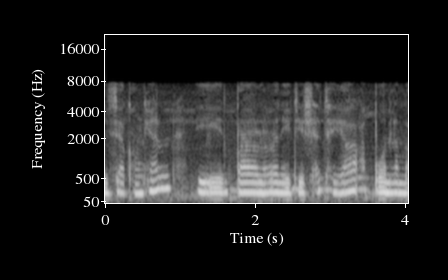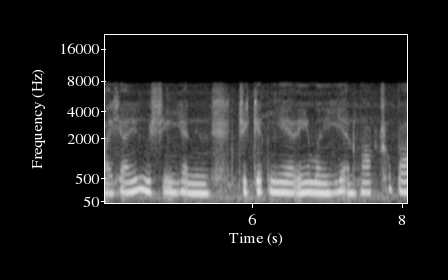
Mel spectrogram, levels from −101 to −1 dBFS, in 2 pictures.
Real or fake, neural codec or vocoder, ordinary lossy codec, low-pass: fake; codec, 16 kHz, 8 kbps, FunCodec, trained on Chinese and English, 25 frames a second; none; none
